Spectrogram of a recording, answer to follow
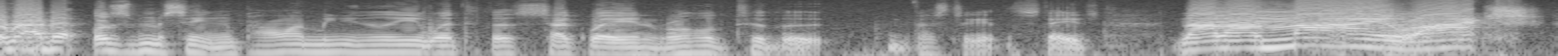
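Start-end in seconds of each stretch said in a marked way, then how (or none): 4.4-5.8 high, slow heroic line; heroic declaration. Acted. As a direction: announce it like an action hero. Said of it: "Paul said to Bonnie".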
